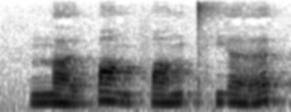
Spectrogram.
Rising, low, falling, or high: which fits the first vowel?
low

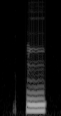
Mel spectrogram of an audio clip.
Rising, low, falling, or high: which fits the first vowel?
high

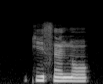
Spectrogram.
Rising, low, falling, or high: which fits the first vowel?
high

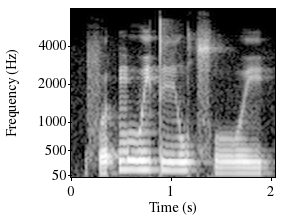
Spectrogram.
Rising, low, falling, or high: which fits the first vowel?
rising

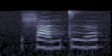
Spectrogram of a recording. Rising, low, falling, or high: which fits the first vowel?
low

